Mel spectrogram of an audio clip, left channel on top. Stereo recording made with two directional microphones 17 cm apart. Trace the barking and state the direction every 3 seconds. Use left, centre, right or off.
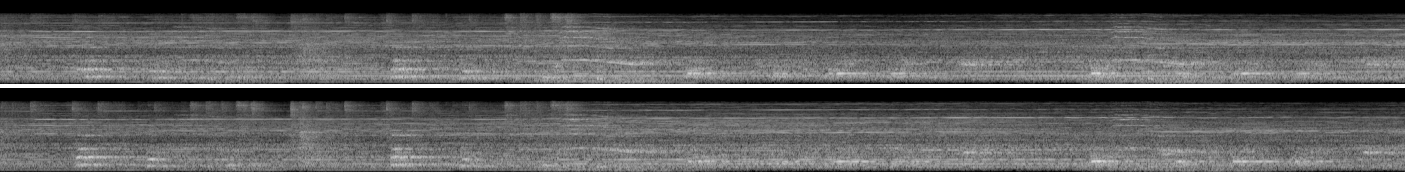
right, centre, left, centre, right.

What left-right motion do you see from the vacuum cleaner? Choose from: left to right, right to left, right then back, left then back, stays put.
right then back.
